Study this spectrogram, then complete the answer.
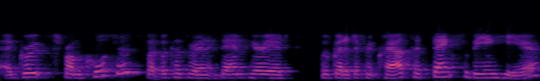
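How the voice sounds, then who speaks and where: With a New Zealand accent and lively intonation, a woman talks over audible room echo. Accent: New Zealand, a little stronger than usual. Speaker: academic seminar host. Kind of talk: seminar introduction. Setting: lecture room with audience. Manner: hesitant with many fillers.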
